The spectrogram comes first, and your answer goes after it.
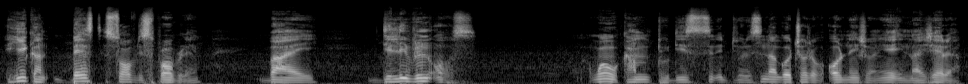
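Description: A man's voice: fairly low pitch, moderate pace, sharp tone. A young man from Cameroon giving an earnest church testimony with hesitations, speaking into a handheld mic on a large indoor stage.

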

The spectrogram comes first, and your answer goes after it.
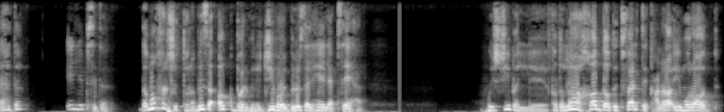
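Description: A woman's voice: mid-range voice, very fast, long pauses, warm tone, slightly rough, close to an everyday voice. A woman with an Egyptian accent voicing a jealous young wife who scolds sarcastically. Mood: scolding. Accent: Egyptian Arabic.

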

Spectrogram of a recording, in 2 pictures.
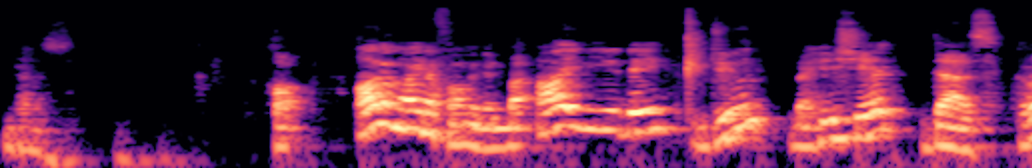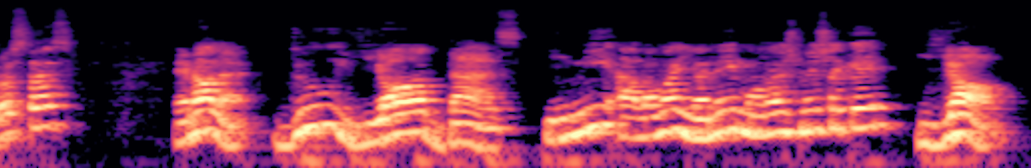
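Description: A man teaching English grammar, repeating example sentences slowly and asking the class rhetorical questions. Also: high voice, dark tone, roomy sound, far from the mic. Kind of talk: grammar lesson.

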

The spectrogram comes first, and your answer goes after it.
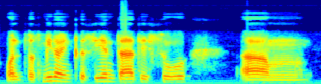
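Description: A man's voice heard down a landline telephone line, very bright and sharp in tone. He talks eagerly, feeling for his words with small fillers. The sound is dry, with no room around it. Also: medium pitch, moderate pace, no echo. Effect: voice over a landline telephone line. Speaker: radio call-in caller. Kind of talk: casual call-in question. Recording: voice over a phone line.

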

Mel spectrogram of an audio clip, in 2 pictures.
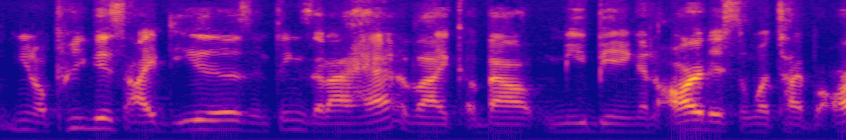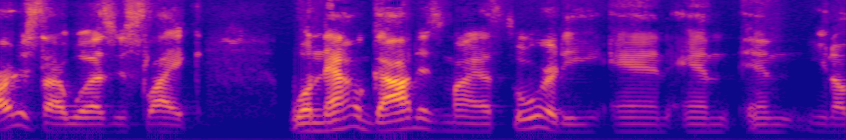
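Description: A man's voice: mid-range voice, no echo. A young man, a gospel singer, talking earnestly on a podcast about faith and sharing his story. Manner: earnest, preachy, addresses listeners as y'all. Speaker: podcast guest, gospel artist. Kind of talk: casual testimony chat.

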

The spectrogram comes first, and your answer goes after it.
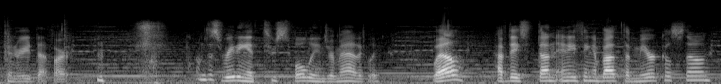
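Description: A man's voice: fairly high pitch, fairly quick, over music. A man doing casual, goofy, irreverent commentary on a video game and reading its text aloud dramatically.

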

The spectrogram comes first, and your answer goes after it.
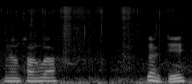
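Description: A young person chatting casually while exploring a beach outdoors, excitable and slipping into a country drawl. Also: medium pitch, very fast, a little hiss or hum. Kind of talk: casual vlog chat.

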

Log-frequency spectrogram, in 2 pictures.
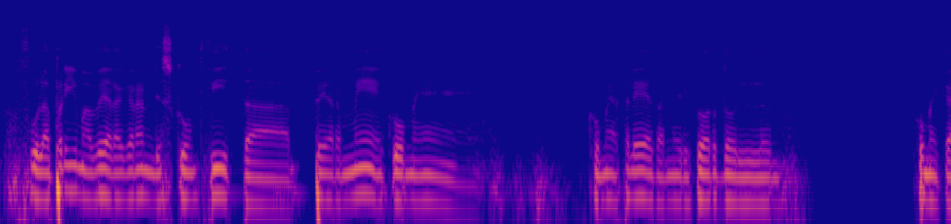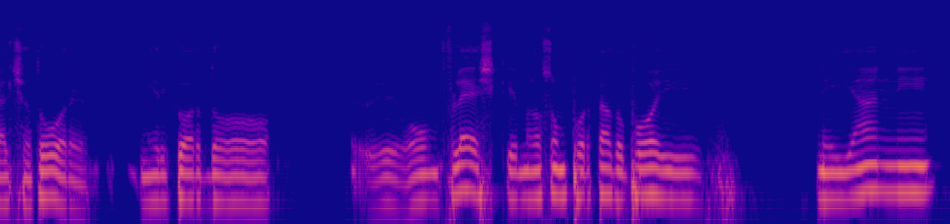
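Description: Italian man in his forties, very dark mellow low voice, dry close sound, halting reflective storyteller. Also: steady tone, no echo. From Italy. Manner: reflective, halting, often restarts phrases. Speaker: former footballer. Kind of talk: reminiscing interview.

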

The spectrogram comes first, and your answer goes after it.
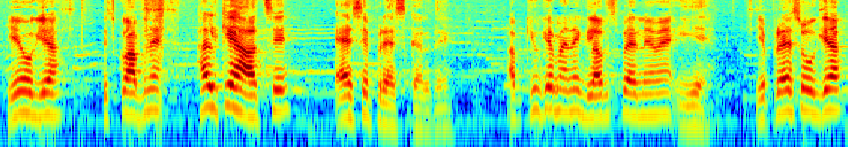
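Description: Chatty woman hosting a cooking segment. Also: lowish voice. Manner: chatty, animated, with frequent exclamations. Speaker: morning show host. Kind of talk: live cooking demonstration chat. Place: TV studio kitchen set.

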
